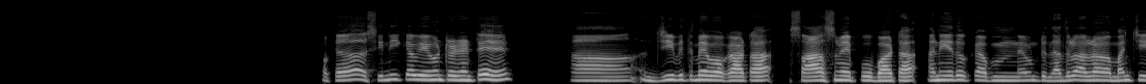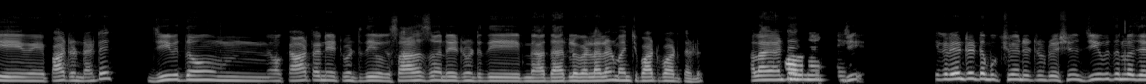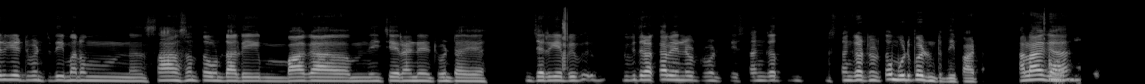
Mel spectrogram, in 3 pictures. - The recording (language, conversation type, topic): Telugu, podcast, మీ జీవిత సంఘటనలతో గట్టిగా ముడిపడిపోయిన పాట ఏది?
- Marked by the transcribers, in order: other background noise; tapping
